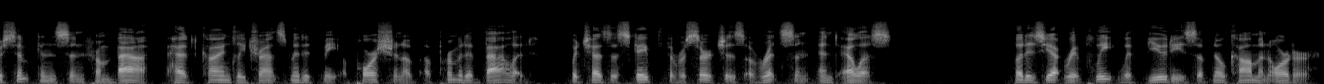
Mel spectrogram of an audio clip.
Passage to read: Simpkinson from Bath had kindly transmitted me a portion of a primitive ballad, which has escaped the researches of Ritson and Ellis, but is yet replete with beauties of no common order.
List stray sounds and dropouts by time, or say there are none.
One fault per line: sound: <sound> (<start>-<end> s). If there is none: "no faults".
no faults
